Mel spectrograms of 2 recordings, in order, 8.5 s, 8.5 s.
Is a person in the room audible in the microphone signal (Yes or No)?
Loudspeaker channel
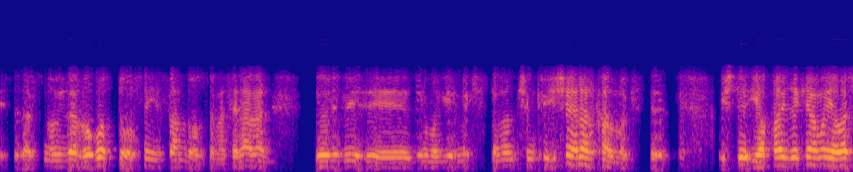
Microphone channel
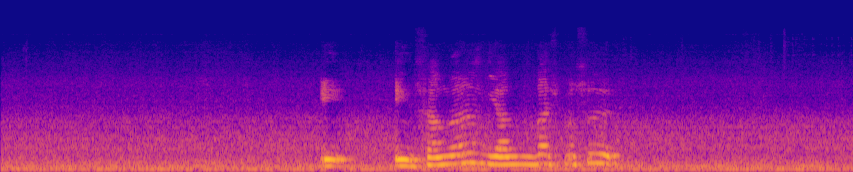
Yes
